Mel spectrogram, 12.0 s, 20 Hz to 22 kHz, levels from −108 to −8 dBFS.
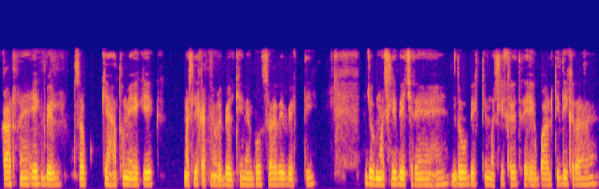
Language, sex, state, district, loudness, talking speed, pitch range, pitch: Hindi, male, Chhattisgarh, Raigarh, -21 LUFS, 170 wpm, 120-130 Hz, 125 Hz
